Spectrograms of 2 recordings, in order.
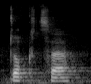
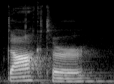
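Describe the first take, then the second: First: It is said in a British accent. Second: It is said in an American accent. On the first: "In the British accent we say do with a short O, and we reduce the ending" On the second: "And in the American accent we say medical doctor"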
